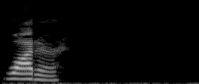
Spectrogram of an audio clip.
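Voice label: "Water", American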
